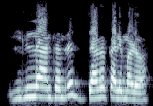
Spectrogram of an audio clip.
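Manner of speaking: ordinary talk, nothing marked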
